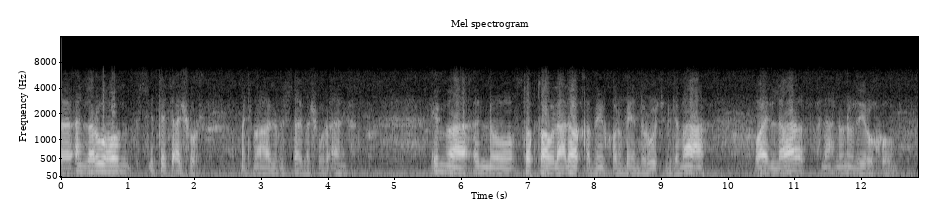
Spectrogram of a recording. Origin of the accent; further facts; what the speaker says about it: Syria; كما يقولون عندنا في سوريا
